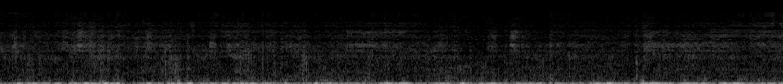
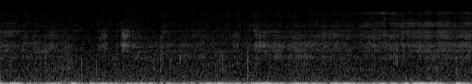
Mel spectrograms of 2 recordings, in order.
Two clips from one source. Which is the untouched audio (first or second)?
second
